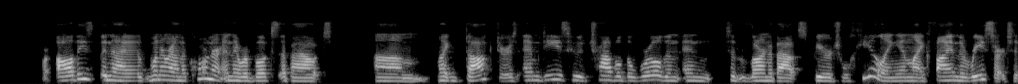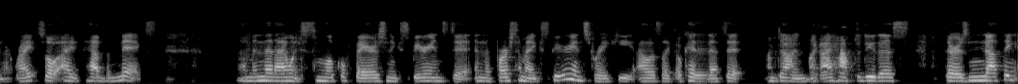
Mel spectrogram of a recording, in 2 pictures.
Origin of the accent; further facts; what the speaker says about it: Missouri, United States; I'm from Missouri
